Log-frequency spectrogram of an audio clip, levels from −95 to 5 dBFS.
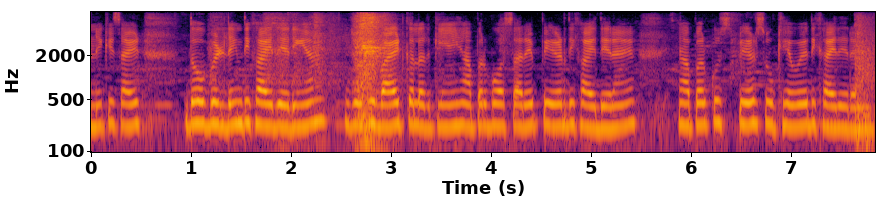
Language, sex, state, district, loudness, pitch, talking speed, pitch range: Hindi, female, Goa, North and South Goa, -19 LUFS, 220 Hz, 245 wpm, 215-230 Hz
